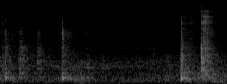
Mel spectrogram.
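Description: Chalk writing on a blackboard: scratchy strokes with a few sharp taps, the loudest tap just before the end.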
